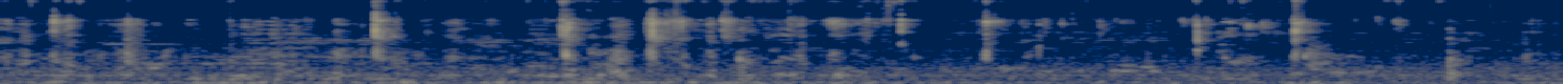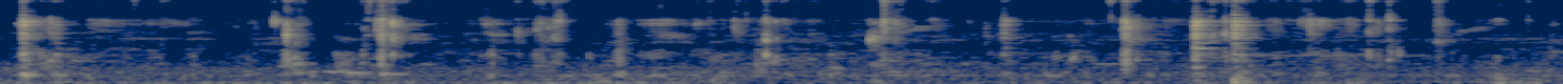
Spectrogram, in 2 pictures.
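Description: Close-miked chewing of rice and curry eaten by hand, with many short wet mouth clicks at an irregular pace.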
